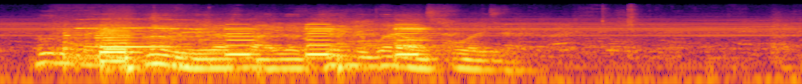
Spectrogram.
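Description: A man's voice talking during a lull in a live blues club set, with a few plucked electric guitar notes mixed in, trailing off to low room noise about four seconds in.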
